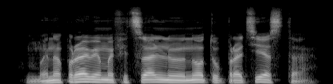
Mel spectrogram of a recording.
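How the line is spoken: Weary. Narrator (Russian): устало сказал он

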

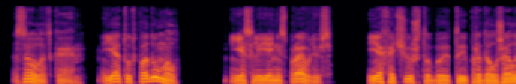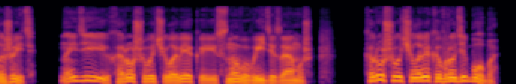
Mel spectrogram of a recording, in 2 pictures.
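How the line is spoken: Quiet speech. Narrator (Russian): он тихо проговорил

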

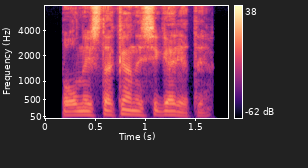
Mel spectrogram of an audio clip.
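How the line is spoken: Gruff mutter. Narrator (Russian): буркнул

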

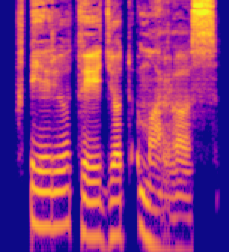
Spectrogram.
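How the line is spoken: Hissing. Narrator (Russian): прошипела Марина

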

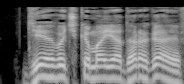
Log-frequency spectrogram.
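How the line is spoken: Grandmother crying out. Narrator (Russian): вскрикнула бабушка

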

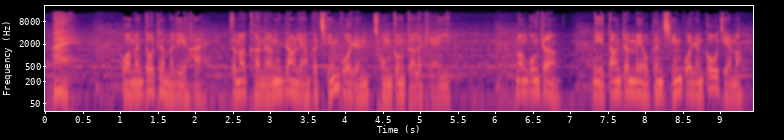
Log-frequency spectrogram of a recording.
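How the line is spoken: Puzzled sigh. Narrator (Chinese): 云当想了半天还是想不明白究竟，叹道

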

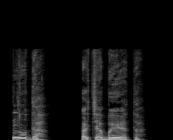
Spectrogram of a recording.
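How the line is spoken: Cold remark. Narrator (Russian): холодно заметила

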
